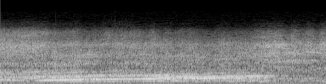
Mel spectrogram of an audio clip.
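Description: Junior stock drag race between a 1962 Plymouth with automatic transmission and a 4-speed Corvette at the 1966 NHRA U.S. Nationals: engines roaring hard at full throttle, with rising revving tones climbing steadily, loud and close.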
